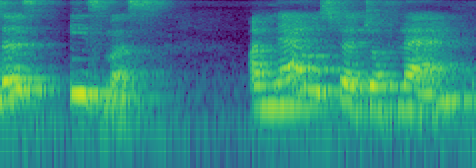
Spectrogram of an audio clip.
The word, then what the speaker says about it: isthmus: This is pronounced as isthmus.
